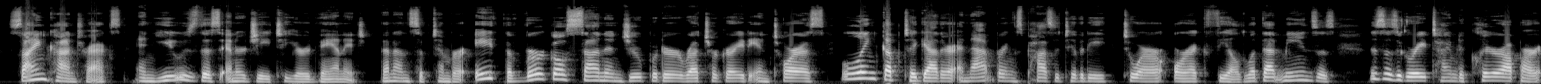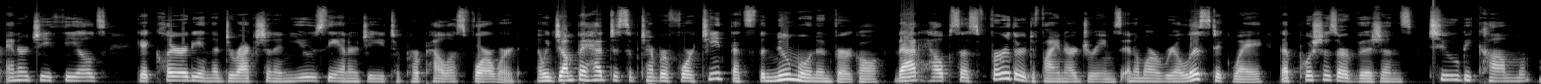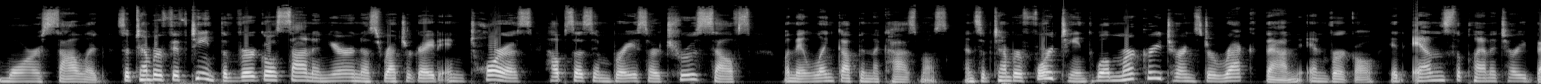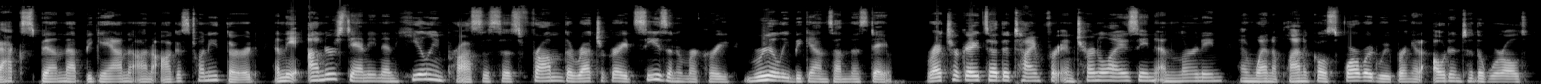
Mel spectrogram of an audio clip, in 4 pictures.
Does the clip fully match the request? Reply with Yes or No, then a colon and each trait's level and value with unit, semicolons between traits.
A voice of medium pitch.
Yes: medium, 150 Hz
